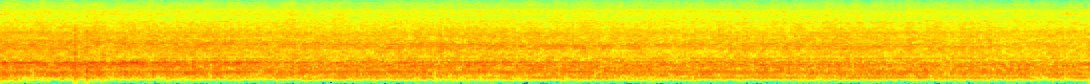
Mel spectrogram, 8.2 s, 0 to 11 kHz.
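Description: iRobot Roomba 690 robot vacuum running steadily, its vacuum motor and brushes making an even noise with a faint hum, as it drives itself back to its charging dock. The noise cuts off suddenly right at the end as it docks.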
